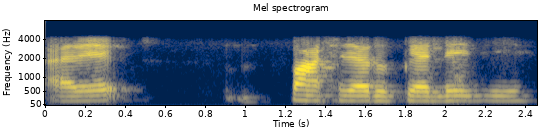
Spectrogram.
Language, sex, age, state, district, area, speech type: Hindi, female, 60+, Uttar Pradesh, Mau, urban, conversation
